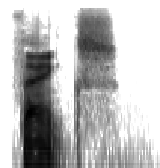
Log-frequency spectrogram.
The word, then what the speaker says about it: thanks: Thanks. Thanks. – Remarquez qu'il arrive que les lettres TH sonnent comme si elles étaient soufflées.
